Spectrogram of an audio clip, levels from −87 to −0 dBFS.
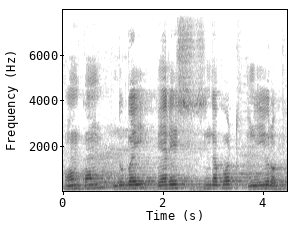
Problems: constant background noise, low volume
